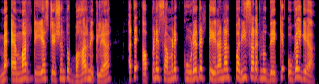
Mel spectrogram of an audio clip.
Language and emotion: Punjabi, disgusted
